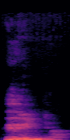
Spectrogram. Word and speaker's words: une: Se escribe une, pero se dice une. Voy a poner mi boca en forma de besito, de silbido, y digo la I. Voy a pronunciar la I. Que suene también, que vibre la nariz.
